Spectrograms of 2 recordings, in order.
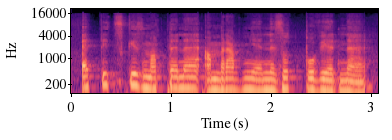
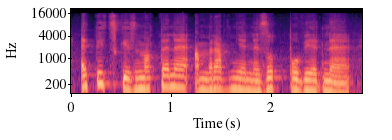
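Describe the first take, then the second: The two takes are said the same way.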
